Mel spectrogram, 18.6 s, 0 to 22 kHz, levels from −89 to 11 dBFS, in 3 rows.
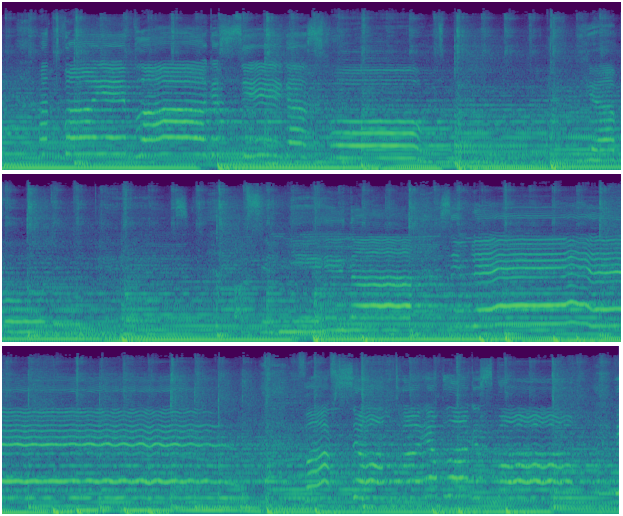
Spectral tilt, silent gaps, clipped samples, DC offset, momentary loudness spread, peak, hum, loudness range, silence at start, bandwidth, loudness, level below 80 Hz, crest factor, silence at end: -4.5 dB/octave; none; under 0.1%; under 0.1%; 6 LU; -2 dBFS; none; 5 LU; 0 s; 18.5 kHz; -18 LUFS; -22 dBFS; 16 dB; 0 s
